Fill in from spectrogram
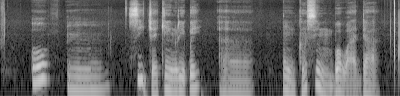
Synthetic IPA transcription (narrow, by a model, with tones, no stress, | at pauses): o˦˨ | si˦˨d͡ʒɛ˨˦ki˦˧n̩˧ɾi˦˧k͡pe˦ | a˧ | o˧˨ŋ̩˨kã˨˦si˦˨m̩˨˦bɔ˦˨wa̰˨˧da˦˨˧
